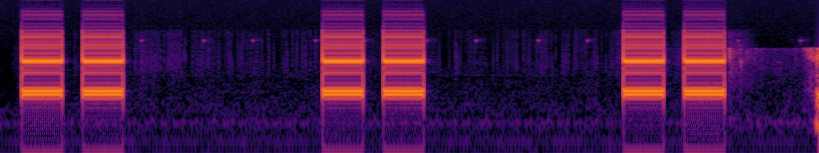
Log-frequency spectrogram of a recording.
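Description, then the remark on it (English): A studio telephone calling a courier company: the ring tone repeats its double-burst pattern three times, loud and evenly spaced, with a faint hum between rings. It cuts off near the end as if the line is picked up. “Unless I use the studio phone.”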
